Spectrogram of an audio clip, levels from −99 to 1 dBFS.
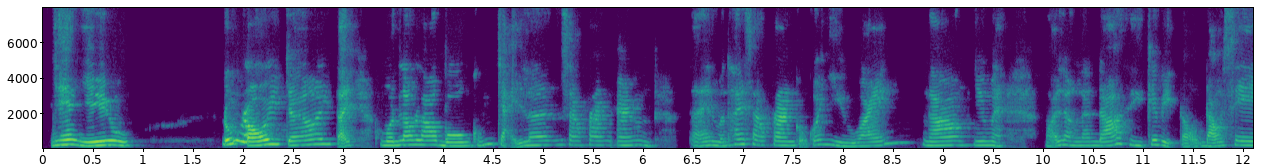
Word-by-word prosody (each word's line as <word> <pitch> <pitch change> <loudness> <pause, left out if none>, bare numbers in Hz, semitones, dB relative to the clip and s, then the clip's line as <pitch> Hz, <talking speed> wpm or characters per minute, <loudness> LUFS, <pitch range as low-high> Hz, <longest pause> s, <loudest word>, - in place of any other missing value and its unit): yeah, 270 0 +6
nhiều. 225 +1 +6 0.9
Đúng - - +8
rồi, 270 +6 +8
trời 235 0 0
ơi! 290 +3 -2
Tại - - +1 0.3
mình 225 0 0
lâu 255 +1 +1
lâu 255 -1 +1
buồn 200 -2 0
cũng 255 +7 -8
chạy 175 - -6
lên 245 +2 -5
San 245 -2 -7
Franc 240 -1 -7
ăn, 230 -2 -6 0.3
tại 220 +2 -6
mình 205 -2 -6
thấy 285 +4 -4
San 270 -4 -5
Franc 230 -2 +1
cũng - - -10
có 255 - -7
nhiều 225 -9 -8
quán 215 +10 -4 0.3
ngon, 235 +1 -2
nhưng 230 0 -5
mà 210 -4 -5 0.4
mỗi 235 - -6
lần 240 -3 -5
lên 220 0 -8
đó 225 +9 -1
thì 225 -3 -7
cái 260 0 -2
việc 215 -5 -5
đậu 175 0 -6
đậu 190 +2 -2
xe 245 +1 -9
235 Hz, 195 wpm, -27 LUFS, 220-255 Hz, 0.9 s, Đúng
